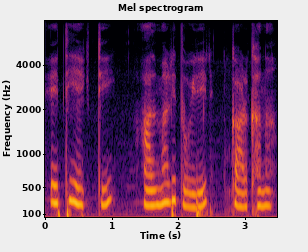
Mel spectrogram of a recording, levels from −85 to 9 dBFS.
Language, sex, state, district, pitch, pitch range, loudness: Bengali, female, West Bengal, Cooch Behar, 240 Hz, 225-270 Hz, -14 LUFS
